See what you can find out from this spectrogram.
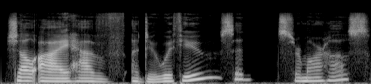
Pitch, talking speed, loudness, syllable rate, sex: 175 Hz, 145 wpm, -18 LUFS, 3.3 syllables/s, female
